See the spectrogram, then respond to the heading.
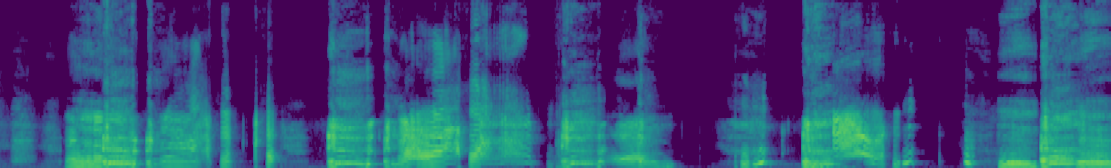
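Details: Mother's repeated harsh cough bursts, with her infant son's high, bubbling laughter overlapping and following each bout; a plain cough.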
